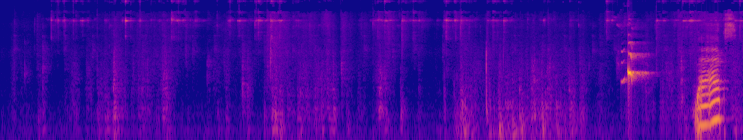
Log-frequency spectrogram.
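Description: Dogs' paws scuffle and patter on a hard floor.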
